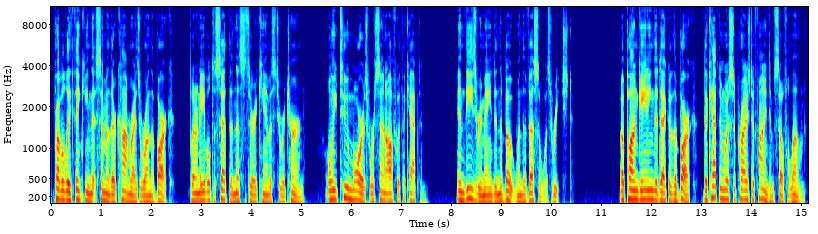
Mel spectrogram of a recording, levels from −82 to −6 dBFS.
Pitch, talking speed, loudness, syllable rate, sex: 125 Hz, 220 wpm, -20 LUFS, 6.8 syllables/s, male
